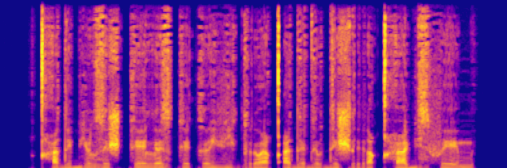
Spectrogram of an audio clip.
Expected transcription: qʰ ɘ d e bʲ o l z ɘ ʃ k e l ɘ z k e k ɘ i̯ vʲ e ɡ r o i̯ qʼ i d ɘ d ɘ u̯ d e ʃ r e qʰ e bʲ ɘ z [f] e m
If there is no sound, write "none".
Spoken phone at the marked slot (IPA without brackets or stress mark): f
